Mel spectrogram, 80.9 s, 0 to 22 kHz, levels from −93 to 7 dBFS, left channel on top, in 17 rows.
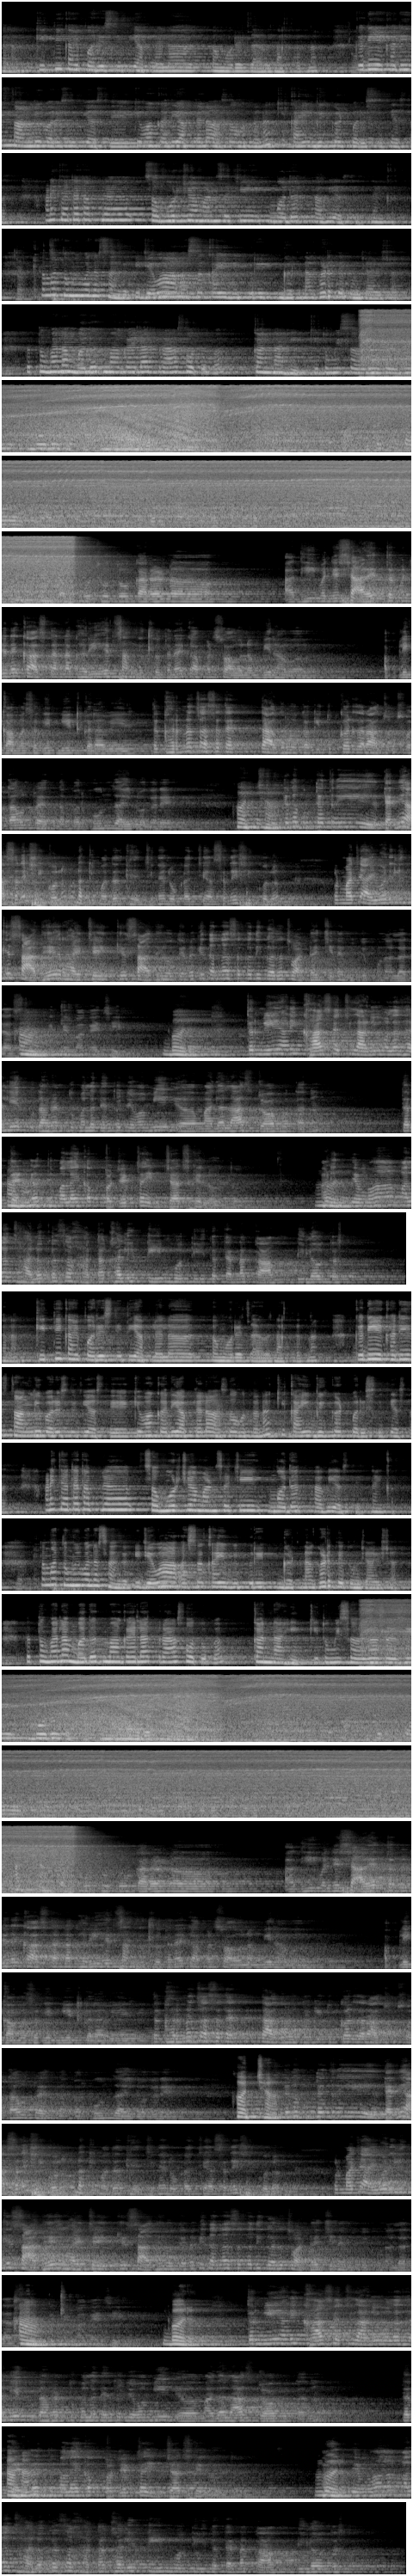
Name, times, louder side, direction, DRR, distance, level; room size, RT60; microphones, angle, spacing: voice 1, 0.0-3.3 3.5-3.7 4.1-9.6 10.0-14.0 14.7-18.9 19.5-21.6 22.0-26.0 33.5-33.9 50.3-50.8 62.0-62.4 63.8-64.2 71.5-71.8 75.0-75.5, right 2 dB, 75° right, 9 dB, 1.2 m, -25 dB
sound 1, 23.2-34.2, left 4 dB, 20° left, 1.0 m, -24 dB
voice 2, 27.7-32.4 33.4-35.8 36.6-41.6 42.7-44.3 44.6-45.6 45.9-49.6 50.7-55.6 56.2-62.3 62.6-63.3 64.7-70.4 71.3-74.2 75.1-80.1, left 2 dB, 50° left, 4 dB, 1.9 m, -34 dB
30.0 x 15.5 x 7.2 m, 2.7 s
head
